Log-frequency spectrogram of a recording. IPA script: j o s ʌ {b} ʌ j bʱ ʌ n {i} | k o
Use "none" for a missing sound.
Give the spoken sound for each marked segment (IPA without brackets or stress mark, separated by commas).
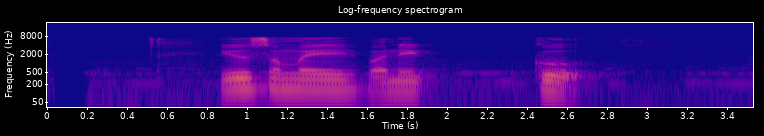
m, e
